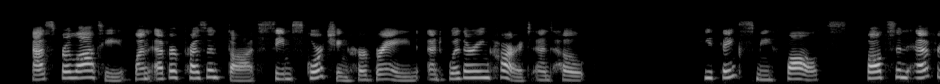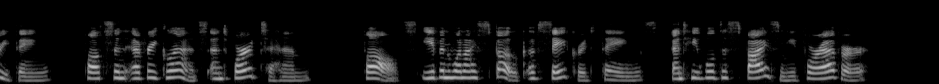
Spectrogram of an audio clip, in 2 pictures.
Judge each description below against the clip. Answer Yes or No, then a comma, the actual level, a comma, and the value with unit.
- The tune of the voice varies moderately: No, wide, 6.9 semitones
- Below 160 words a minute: Yes, average, 145 wpm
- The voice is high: Yes, very high, 275 Hz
